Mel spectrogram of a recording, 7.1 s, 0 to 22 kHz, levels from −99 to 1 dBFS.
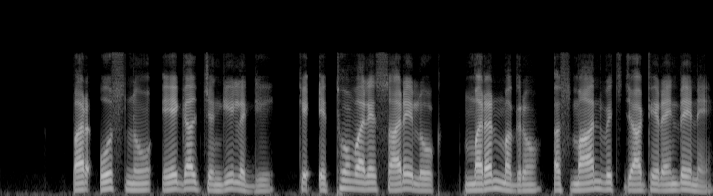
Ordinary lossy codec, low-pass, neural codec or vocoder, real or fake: none; 7.2 kHz; autoencoder, 48 kHz, 32 numbers a frame, DAC-VAE, trained on Japanese speech; fake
